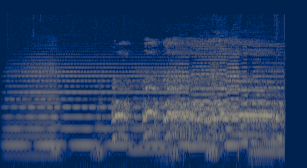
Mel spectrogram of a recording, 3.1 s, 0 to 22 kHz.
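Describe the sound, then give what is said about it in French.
A single long, loud rooster crow with a drawn-out rising and falling call that lasts about three seconds and then stops abruptly. No one speaks. “Il y a les coqs euh, qui chantent dès 6 heures du matin.”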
